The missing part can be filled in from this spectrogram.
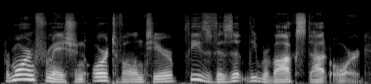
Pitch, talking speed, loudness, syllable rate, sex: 135 Hz, 180 wpm, -19 LUFS, 5.5 syllables/s, male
